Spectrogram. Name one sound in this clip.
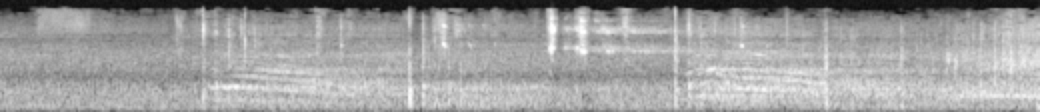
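A tennis ball is struck with sharp pops of a racket.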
